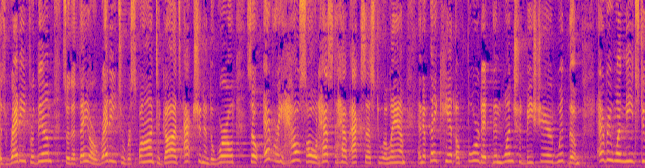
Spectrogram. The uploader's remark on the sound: Andrew's Birmingham as they resumed inside, in person (physically distanced) worship this morning. The recording is from the morning service at St.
